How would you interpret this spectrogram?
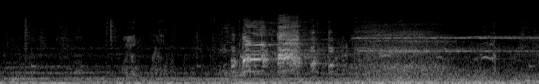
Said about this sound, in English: He pokes a chicken.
